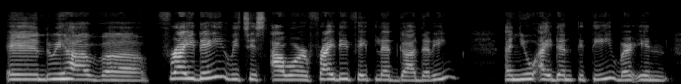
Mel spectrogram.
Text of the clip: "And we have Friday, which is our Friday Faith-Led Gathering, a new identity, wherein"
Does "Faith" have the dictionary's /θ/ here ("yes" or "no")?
no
